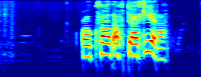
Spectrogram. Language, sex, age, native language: Icelandic, female, 10, Icelandic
